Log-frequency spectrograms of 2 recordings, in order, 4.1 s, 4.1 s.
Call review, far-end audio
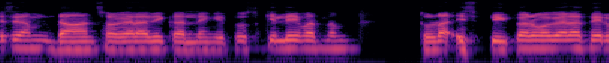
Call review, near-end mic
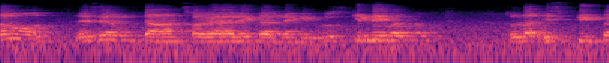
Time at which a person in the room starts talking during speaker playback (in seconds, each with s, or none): none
